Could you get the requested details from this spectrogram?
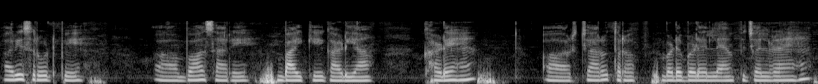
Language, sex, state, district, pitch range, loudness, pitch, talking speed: Hindi, female, Bihar, Kaimur, 180-200 Hz, -18 LUFS, 190 Hz, 145 wpm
